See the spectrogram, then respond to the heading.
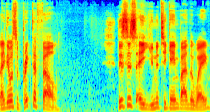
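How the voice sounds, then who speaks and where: A man with a non-native accent is heard on a very clean recording with a silent background. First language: not English. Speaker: gaming YouTuber. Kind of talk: game playthrough commentary. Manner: halting, many fillers.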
